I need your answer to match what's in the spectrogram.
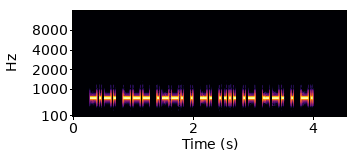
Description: Morse code, heard as a keyed tone, about 30 wpm, 700 Hz. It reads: COPENHAGEN
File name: UK MASTER QSOs TRAINING / 30WPM / UK MASTER QSOs 0004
